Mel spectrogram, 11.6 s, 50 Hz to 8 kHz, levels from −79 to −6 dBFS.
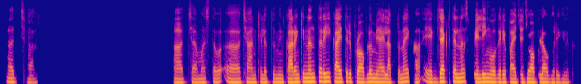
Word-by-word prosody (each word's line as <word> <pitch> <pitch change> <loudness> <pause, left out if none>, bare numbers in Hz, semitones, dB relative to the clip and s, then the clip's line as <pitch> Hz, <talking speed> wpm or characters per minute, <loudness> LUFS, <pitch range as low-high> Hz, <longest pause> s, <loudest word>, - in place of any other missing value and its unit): अच्छा. 125 -2 -6 2.9
अच्छा, 120 +1 -4
मस्त 125 +1 -6
अ, 125 -1 -2
छान 125 0 -2
केलत 125 -1 -3
तुम्ही. 125 0 -1
कारण 130 0 +4
की 140 - 0
नंतरही 145 +2 +3
काहीतरी 135 +1 +3
प्रॉब्लेम 130 +1 +2
यायला 130 0 +1
लागतो. 125 0 -3
नाही 140 +3 +1
का? 120 0 -3 0.2
एक्झॅक्ट 125 +2 +3
त्यांना 140 0 +3
स्पेलिंग 135 0 +1
वगैरे 130 0 +1
पाहिजे 120 +1 -1
जॉबला 125 0 +1
वगैरे 120 0 -4
गेलेतर. 120 0 -10
125 Hz, 125 wpm, -24 LUFS, 125-135 Hz, 2.9 s, कारण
